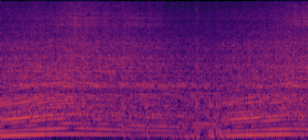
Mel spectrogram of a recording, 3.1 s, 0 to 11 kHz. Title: Vespa ss180 piston slap rattle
